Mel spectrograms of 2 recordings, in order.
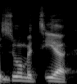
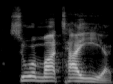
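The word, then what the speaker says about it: Suamataia: which I will DOA I kept forgetting where that extra syllable was because I was saying Su Matia Su mataya Kingsley Su mataya sounds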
